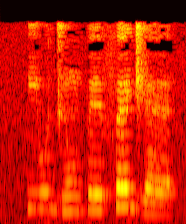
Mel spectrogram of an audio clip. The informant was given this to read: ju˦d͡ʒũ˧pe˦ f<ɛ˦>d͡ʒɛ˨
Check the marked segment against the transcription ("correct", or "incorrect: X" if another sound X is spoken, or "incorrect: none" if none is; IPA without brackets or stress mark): correct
